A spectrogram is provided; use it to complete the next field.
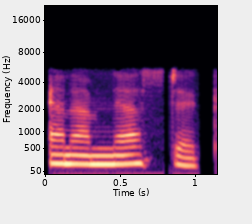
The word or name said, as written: anamnestic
